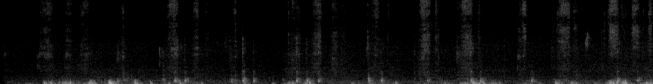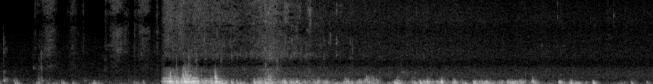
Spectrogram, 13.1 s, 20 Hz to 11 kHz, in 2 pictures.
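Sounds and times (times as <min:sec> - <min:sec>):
painting tool scratching canvas: 0:00.4 - 0:09.5.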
